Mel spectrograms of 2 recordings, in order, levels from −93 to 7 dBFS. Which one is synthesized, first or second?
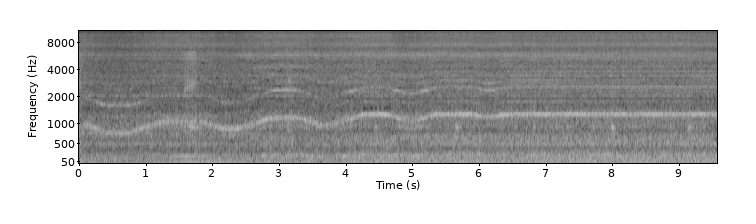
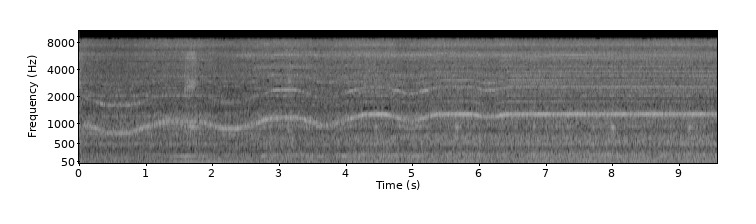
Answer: first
